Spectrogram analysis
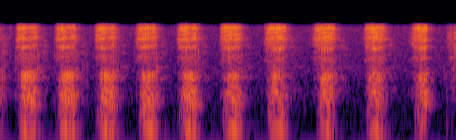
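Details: A distressed dog has a reverse sneezing episode, making a rapid series of loud, harsh snorting inhalations.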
